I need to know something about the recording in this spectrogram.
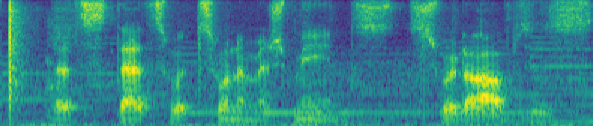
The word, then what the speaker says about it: Swinomish: that's what Swinomish means sweet OBS is how you say it in our language and that means we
